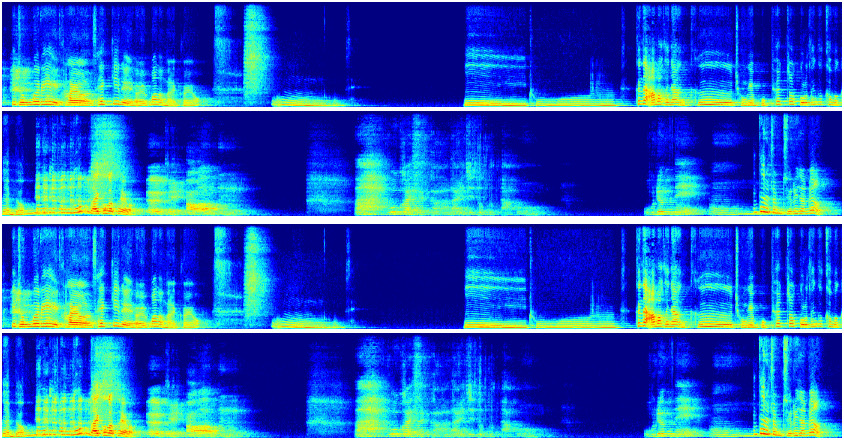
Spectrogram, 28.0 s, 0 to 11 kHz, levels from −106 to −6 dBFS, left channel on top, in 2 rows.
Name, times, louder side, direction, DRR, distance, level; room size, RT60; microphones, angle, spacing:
voice 1, 0.2-3.3 4.5-5.7 7.7-10.3 10.6-16.3 26.5-27.7, right 2 dB, 30° right, 11 dB, 1.4 m, -27 dB
voice 2, 0.7-1.4 4.0-4.3 14.5-14.8 15.4-15.8 16.4-18.0 19.1-22.0 22.3-23.0 24.7-25.5 25.8-26.7, equal, 15° left, -2 dB, 6.9 m, -39 dB
27.0 x 26.0 x 5.2 m, 0.90 s
head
